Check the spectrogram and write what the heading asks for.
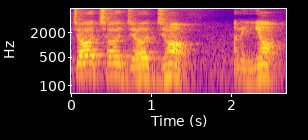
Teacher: ચ છ જ અને ય એ જે છે ને એ બધું એ તાળવા માંથી નીકળે છે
